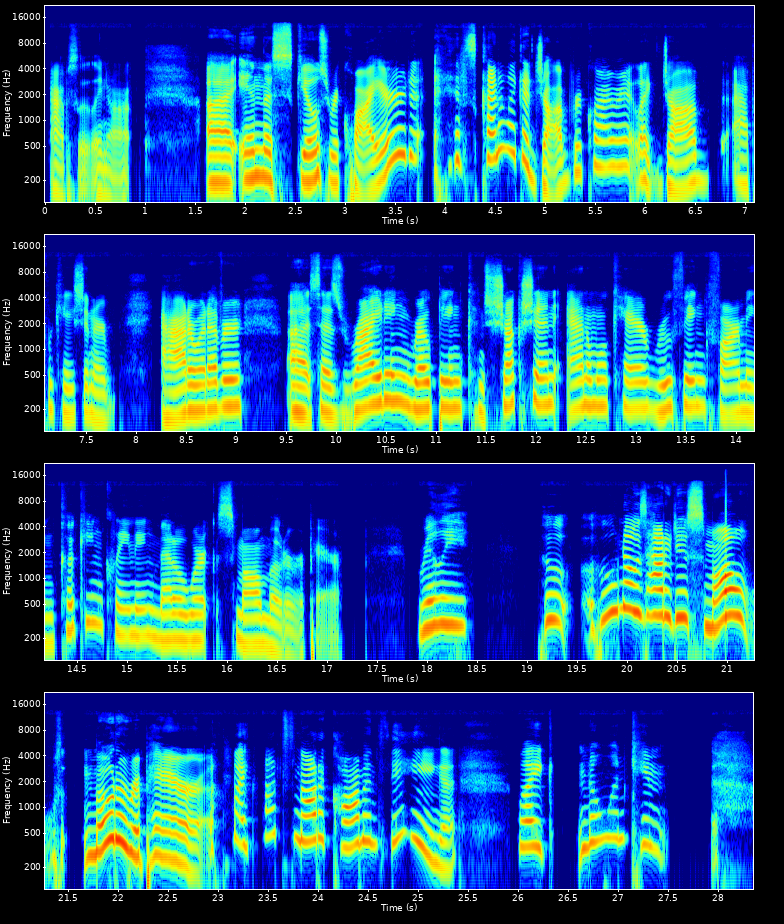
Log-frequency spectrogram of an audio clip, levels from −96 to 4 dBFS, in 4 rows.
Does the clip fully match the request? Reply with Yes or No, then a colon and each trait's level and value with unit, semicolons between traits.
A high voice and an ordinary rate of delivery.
No: high, 225 Hz; slow, 120 wpm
